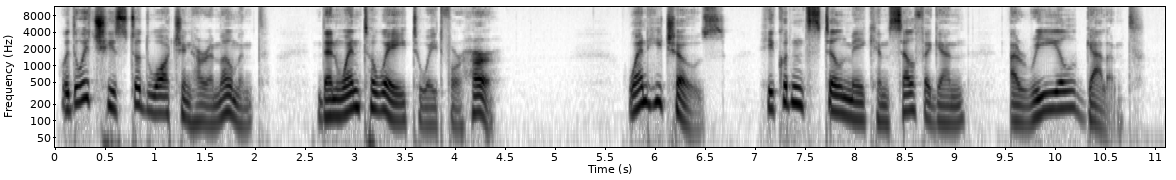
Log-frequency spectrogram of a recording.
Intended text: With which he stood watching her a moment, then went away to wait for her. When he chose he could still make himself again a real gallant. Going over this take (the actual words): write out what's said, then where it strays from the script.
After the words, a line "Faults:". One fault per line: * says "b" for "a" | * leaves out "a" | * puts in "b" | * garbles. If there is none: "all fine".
With which he stood watching her a moment, then went away to wait for her. When he chose he couldn't still make himself again a real gallant.
Faults:
* says "couldn't" for "could"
